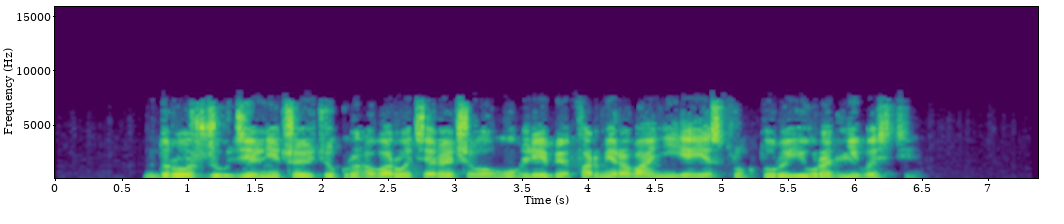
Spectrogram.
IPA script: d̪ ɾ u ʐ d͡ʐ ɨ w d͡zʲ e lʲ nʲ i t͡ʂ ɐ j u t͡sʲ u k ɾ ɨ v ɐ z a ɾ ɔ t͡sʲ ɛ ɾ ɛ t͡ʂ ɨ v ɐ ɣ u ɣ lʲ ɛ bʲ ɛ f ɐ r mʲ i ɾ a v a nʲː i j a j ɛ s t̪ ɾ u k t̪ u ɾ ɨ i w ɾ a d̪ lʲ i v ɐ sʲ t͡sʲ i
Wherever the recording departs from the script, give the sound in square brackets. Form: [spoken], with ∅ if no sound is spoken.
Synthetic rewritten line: d̪ ɾ [ɔ] ʐ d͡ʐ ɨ w d͡zʲ e lʲ nʲ i t͡ʂ ɐ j u t͡sʲ u k ɾ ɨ [ɣ] ɐ [v] a ɾ ɔ t͡sʲ ɛ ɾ ɛ t͡ʂ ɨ v ɐ [w] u ɣ lʲ ɛ bʲ ɛ f ɐ r mʲ i ɾ a v a nʲː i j a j ɛ s t̪ ɾ u k t̪ u ɾ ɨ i w ɾ a d̪ lʲ i v ɐ sʲ t͡sʲ i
